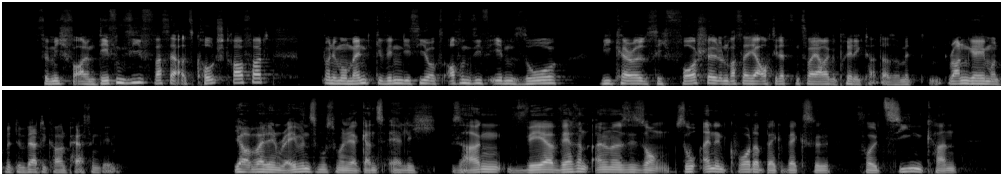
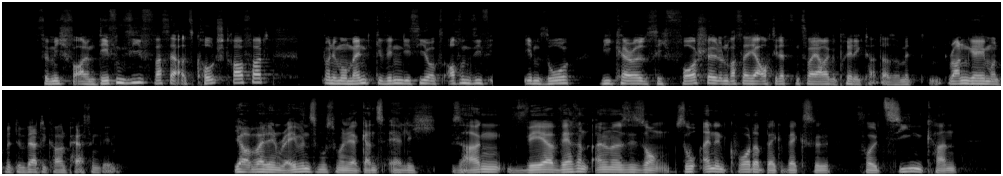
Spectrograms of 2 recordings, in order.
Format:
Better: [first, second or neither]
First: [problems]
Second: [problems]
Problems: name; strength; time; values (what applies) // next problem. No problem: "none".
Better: first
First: none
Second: audio freezing; at 5 s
